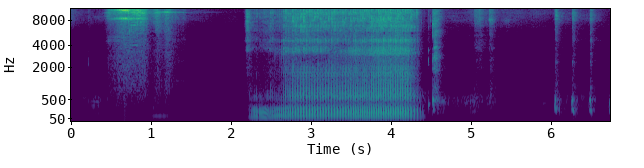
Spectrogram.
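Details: Bulldog snoring during a nap on owner's lap: a long, loud, low rattling snore about two seconds, with fainter snorts and brief nasal puffs around it.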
